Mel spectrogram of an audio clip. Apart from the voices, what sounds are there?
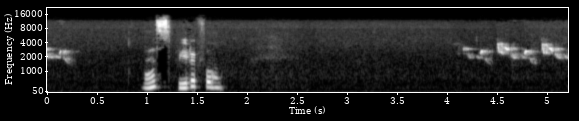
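birds chirping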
